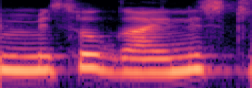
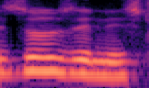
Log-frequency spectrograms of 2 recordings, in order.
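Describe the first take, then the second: First: "misogynist" with a hard g, as miso-GAI-nist; wrong pronunciation. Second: "misogynist" with a soft z sound, as miso-zi-nist; correct pronunciation. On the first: Teacher showing students the misreading, "misogynist" with a hard-g "gai". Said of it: "नहीं पढ़ेंगे". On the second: Teacher correcting the reading for students, "misogynist" with a soft "zi". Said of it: "पढ़ेंगे". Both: Shown as a demonstration.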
